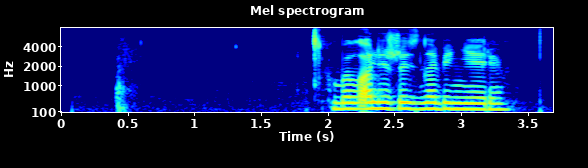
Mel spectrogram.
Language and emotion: Russian, neutral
